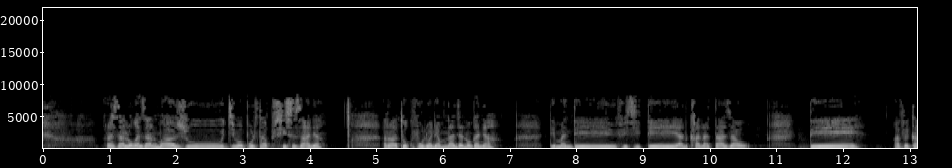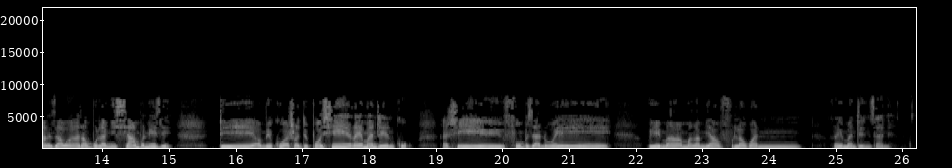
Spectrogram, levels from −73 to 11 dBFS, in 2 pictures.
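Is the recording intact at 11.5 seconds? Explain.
No. Throughout the clip, including at 11.5 s, the speech likely went through heavy MP3 compression, at a rate that fits roughly 24 kbps. Starved of bits, the encoder drops everything above 8.3 kHz and switches weak frequency lines on and off between frames. The speech sounds dull, watery and swirly, with chirpy s sounds.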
